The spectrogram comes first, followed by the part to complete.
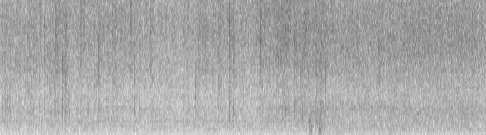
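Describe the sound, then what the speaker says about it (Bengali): Onion and raw potato fry together in a pan with a faint, steady sizzle and occasional small crackles. "পেঁয়াজ আলু একসাথেই দেবো, কারণ এটা কাঁচা আলুটা সিদ্ধও হয়ে যাবে পেঁয়াজটা ভাজতে ভাজতে"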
